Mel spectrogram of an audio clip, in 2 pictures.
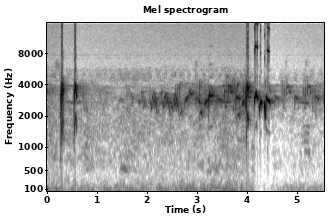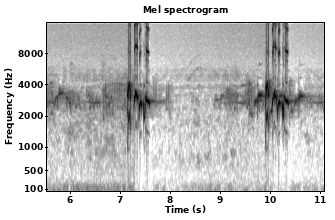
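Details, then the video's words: Sooty-headed bulbul singing while wild bulbuls respond; a pair of sharp opening notes, a long soft warbled chatter, and loud bursts of bubbly descending chirps repeated about every three seconds. "Burung kutilang gacor ..sampai kutilang liar jadi ramai"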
